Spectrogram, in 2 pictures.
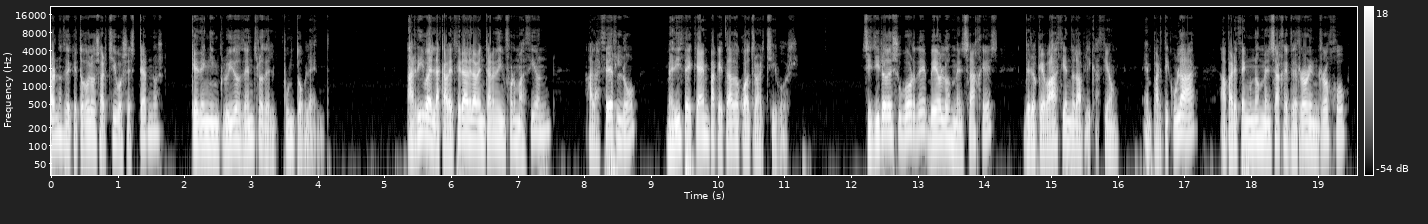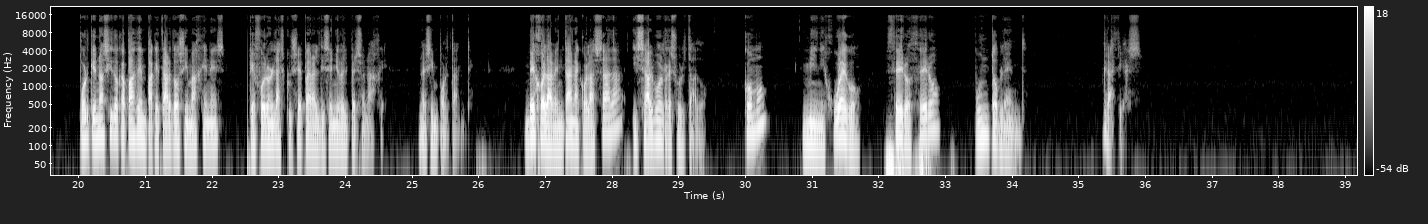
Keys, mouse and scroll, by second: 12.9-14.9 drag, 37.5-39.1 drag, 37.5 0.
